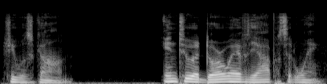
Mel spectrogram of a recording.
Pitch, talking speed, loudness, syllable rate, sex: 110 Hz, 185 wpm, -16 LUFS, 6.5 syllables/s, male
